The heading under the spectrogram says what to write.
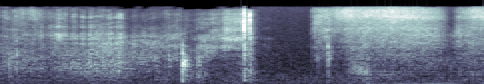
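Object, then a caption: Thin paper pages of a large atlas. Fingers turn a thin paper index page of a large open atlas, then the palm rubs it flat. Soft, bright papery rubbing is broken by a couple of crisp crinkles as the page flips. After a brief near-silence, a steady high hiss of the palm sweeping across the page follows.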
